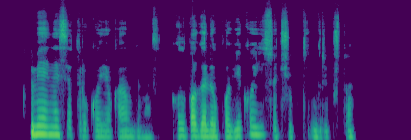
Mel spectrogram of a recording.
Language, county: Lithuanian, Klaipėda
